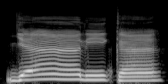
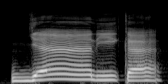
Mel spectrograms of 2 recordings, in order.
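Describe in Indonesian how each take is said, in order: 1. Kata ini diawali dengan bunyi 'j'. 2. Kata ini diawali dengan bunyi 'j'.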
